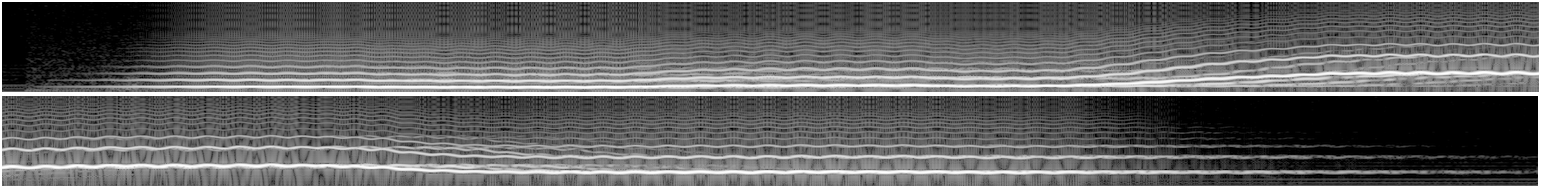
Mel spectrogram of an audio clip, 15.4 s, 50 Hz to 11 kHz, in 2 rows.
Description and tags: scifi ether b
Mono. Wet. Same phrase as ether a, but recorded wet with slight delay and reverb.
ethereal-atmosphere-1, theremin, variation-2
